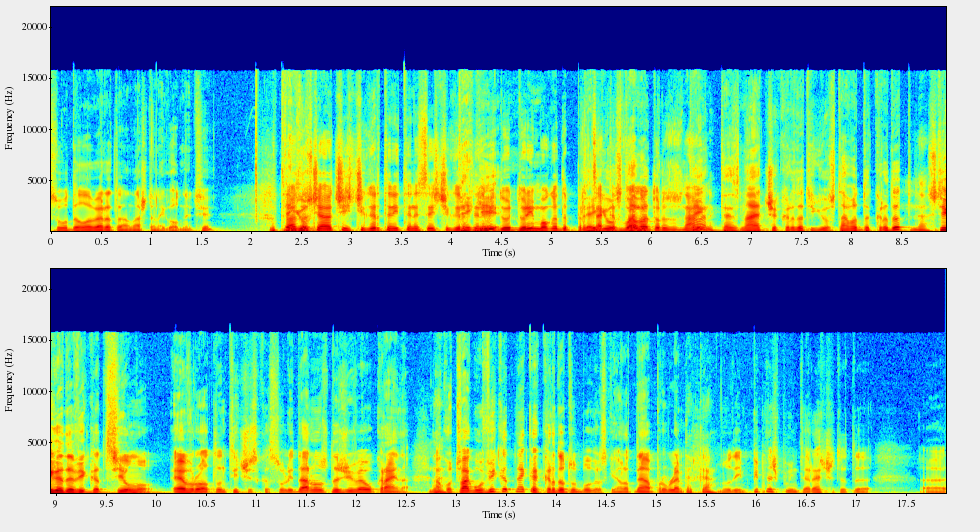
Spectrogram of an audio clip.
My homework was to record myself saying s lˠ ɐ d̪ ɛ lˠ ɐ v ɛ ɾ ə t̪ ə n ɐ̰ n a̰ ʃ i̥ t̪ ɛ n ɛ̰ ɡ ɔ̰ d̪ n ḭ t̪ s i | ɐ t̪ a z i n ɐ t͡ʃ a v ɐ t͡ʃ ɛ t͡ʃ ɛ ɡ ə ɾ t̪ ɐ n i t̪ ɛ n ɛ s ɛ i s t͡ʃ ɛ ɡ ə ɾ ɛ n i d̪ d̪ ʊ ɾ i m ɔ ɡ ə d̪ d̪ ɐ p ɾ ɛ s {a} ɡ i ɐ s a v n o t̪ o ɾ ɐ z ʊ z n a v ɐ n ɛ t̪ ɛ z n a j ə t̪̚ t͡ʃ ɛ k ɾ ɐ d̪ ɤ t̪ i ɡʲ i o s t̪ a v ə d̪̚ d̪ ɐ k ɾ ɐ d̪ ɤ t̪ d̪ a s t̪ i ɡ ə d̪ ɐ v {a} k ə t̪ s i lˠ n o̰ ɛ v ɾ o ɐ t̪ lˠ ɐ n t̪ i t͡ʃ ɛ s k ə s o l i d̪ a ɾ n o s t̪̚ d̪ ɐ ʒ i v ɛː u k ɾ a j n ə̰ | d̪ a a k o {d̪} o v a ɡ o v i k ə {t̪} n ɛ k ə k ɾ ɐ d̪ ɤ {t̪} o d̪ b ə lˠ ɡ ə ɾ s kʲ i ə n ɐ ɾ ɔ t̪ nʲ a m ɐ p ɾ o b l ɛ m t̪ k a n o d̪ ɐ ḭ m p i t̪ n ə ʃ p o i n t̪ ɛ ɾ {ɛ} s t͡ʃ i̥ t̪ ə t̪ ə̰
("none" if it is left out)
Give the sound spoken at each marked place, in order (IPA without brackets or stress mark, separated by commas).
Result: a, i, t̪, t̪, t̪, ɛ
